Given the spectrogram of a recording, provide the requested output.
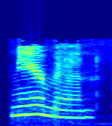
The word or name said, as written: nearman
